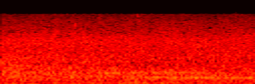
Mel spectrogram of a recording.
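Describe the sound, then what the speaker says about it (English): Steady, hissing rainfall in a baseball video game, an even wash of noise with no breaks and no voices. "The rain is here, and it doesn't look like it's going away anytime soon."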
